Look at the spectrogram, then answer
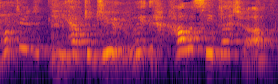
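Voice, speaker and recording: A woman's voice: very high voice, very animated, normal speed, a little mellow. A woman playing a chatty, concerned girlfriend in a live radio-style comedy sketch, asking questions theatrically. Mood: curious, concerned. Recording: echoey live room, distant mic.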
